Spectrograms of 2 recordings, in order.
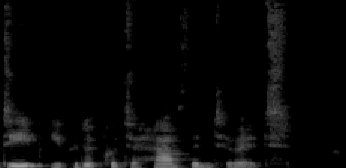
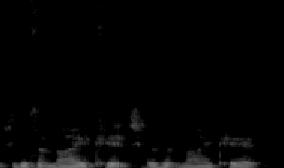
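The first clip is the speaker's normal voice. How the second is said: ordinary delivery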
